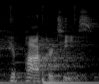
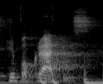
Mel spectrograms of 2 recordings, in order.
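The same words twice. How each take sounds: First: The name is pronounced the American way. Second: The name is pronounced the Greek way. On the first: The speaker calls it wrong. "it's not" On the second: The speaker calls it right.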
